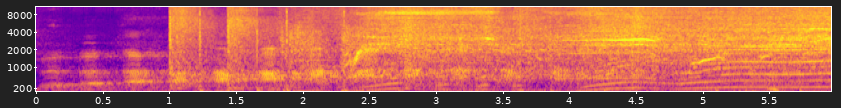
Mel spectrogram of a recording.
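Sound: chainsaw running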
